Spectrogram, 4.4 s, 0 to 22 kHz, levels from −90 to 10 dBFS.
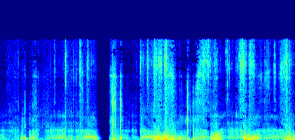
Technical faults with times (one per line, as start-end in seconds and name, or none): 1.43-1.65 long network dropout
